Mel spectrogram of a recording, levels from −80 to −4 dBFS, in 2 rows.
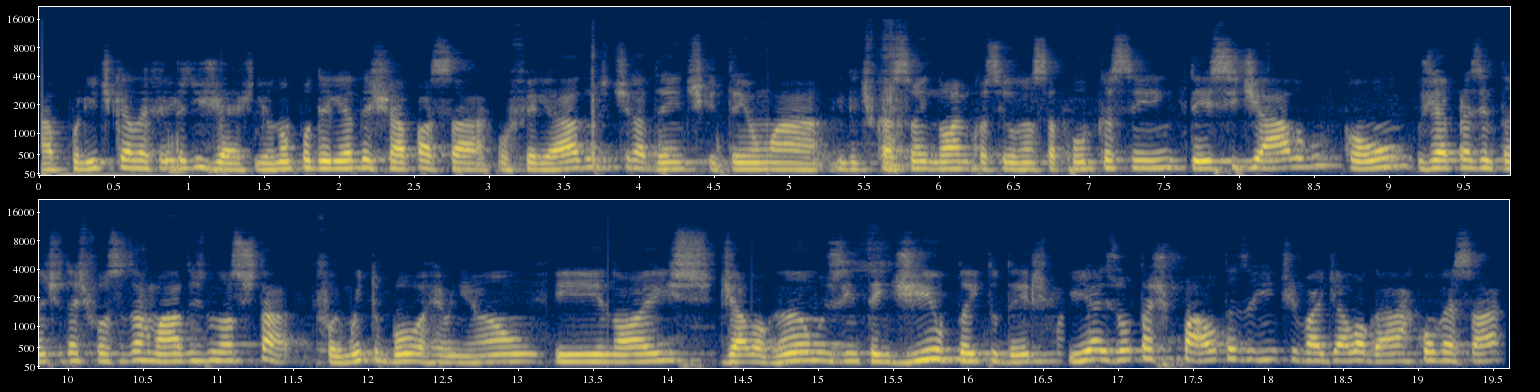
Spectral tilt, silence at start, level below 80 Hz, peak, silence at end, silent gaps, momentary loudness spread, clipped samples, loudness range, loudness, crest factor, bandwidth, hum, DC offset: -7.5 dB/octave; 0 s; -56 dBFS; -4 dBFS; 0.05 s; none; 6 LU; under 0.1%; 2 LU; -19 LUFS; 14 dB; 10.5 kHz; none; under 0.1%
